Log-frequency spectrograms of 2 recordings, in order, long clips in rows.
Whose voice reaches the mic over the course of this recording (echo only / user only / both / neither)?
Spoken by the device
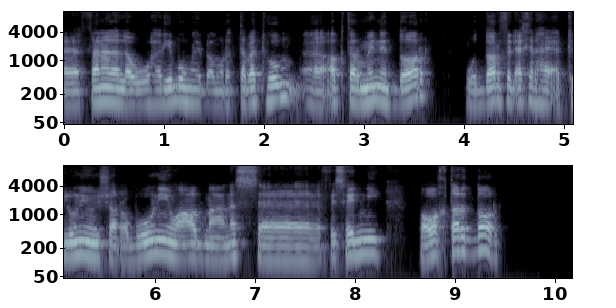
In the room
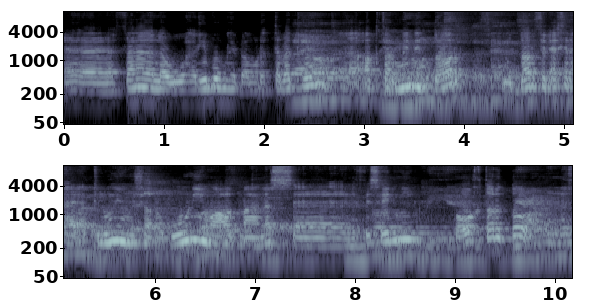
both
